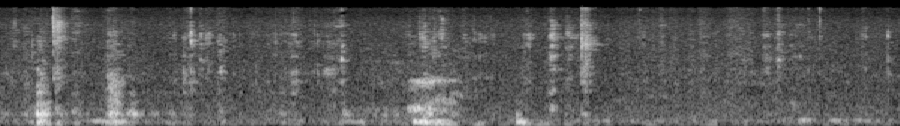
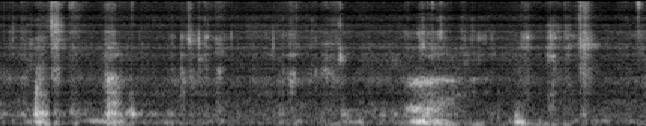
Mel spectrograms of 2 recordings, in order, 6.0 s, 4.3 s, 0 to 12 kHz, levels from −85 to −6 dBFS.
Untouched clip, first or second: first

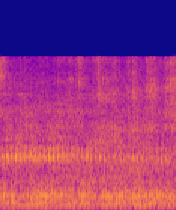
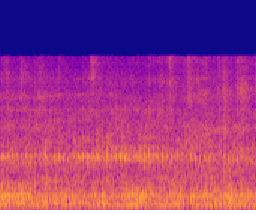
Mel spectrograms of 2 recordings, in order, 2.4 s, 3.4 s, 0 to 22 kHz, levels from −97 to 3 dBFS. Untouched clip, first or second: first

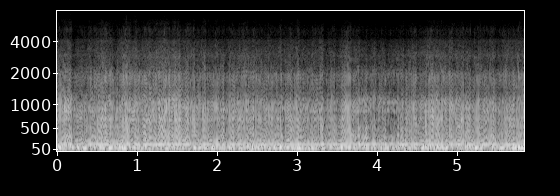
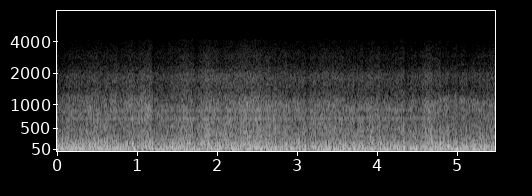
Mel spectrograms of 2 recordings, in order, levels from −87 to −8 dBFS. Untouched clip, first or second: second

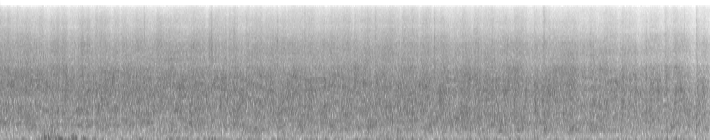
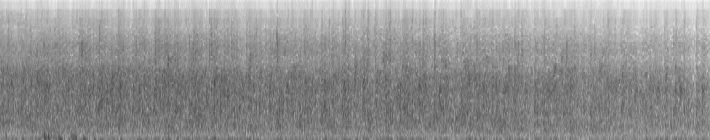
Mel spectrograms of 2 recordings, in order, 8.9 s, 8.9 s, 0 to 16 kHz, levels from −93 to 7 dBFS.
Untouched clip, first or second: second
